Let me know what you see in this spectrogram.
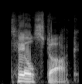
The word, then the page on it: tailstock: American English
